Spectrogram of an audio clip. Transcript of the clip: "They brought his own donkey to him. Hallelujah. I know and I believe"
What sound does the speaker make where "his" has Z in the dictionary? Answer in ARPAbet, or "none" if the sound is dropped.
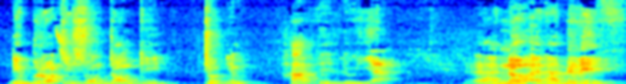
S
